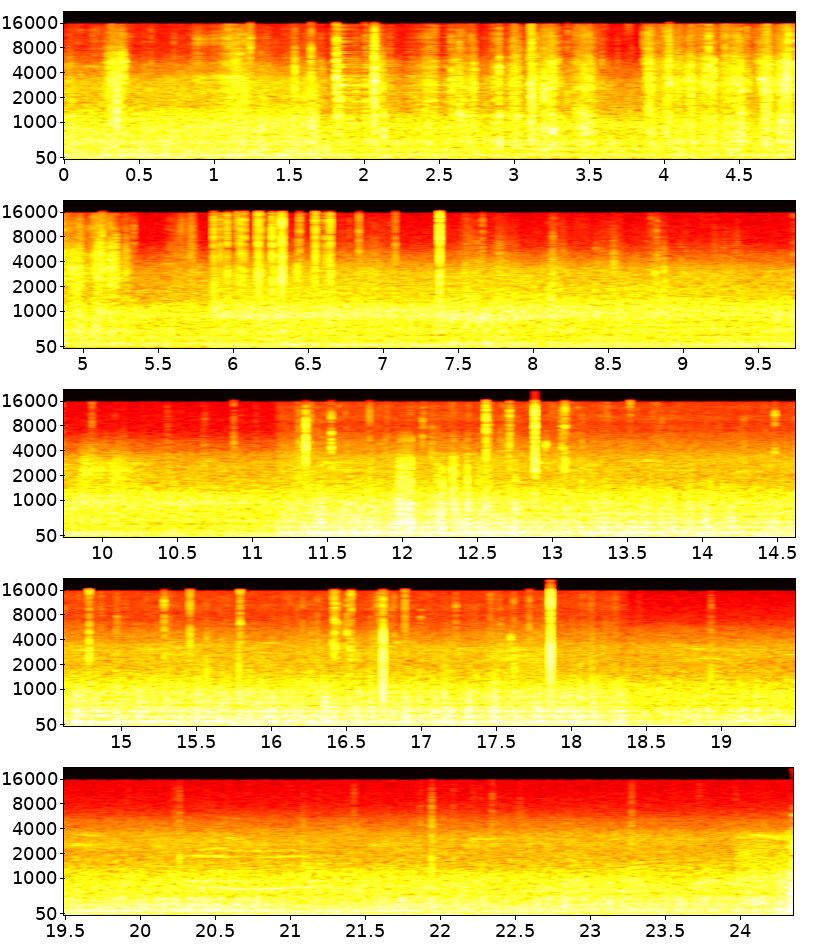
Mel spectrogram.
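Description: Wood fire crackling in a rocket stove's firebox, with sharp snaps and clicks, and sticks clattering as they are stacked in during the first few seconds. About eleven seconds in, a steady low drone joins and lasts about seven seconds before easing off.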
